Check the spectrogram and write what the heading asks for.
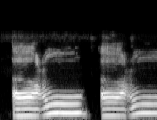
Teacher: pertama hamzah dari pangkal tenggorokan, kemudian naikkan lagi ke tengah tenggorokan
